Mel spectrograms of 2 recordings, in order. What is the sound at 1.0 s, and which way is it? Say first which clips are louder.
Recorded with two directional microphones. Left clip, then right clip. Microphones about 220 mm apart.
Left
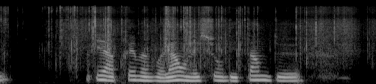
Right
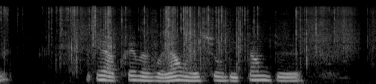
Speech: left 2 dB; 50° left (ahead or behind).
